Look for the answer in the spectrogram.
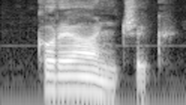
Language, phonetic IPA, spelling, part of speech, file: Polish, [ˌkɔrɛˈãj̃n͇t͡ʃɨk], Koreańczyk, noun, Pl-Koreańczyk.ogg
